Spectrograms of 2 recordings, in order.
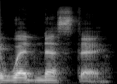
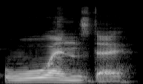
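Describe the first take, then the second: First: Wednesday wrongly said as "wed-nes-day"; spelling pronunciation. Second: Wednesday as "wenz-day", two syllables; correct pronunciation. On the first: Teacher shows students what not to say, spelling pronunciation. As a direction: sound the silent D in "Wednesday", three syllables. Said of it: "No se dice". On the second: Teacher corrects the spelled-out version, correct pronunciation. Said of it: "pero se dice". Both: Shown as a demonstration.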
